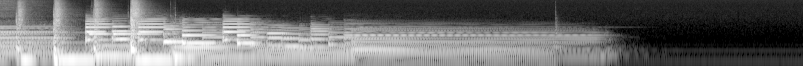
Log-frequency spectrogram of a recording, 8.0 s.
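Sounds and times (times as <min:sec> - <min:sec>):
blues music: 0:00.0 - 0:05.6.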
